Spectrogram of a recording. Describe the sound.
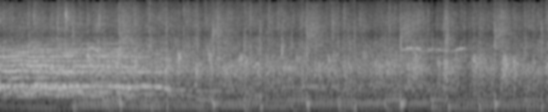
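A crowd applauds to welcome two guests on stage at a horse racing festival show. The clapping is loud and steady throughout, with a low repeating pulse underneath.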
